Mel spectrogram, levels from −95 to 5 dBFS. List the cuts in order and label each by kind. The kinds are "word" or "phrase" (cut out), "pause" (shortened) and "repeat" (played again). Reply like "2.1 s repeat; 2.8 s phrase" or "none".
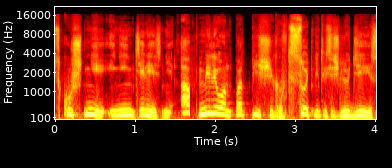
1.7 s phrase; 2.9 s word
